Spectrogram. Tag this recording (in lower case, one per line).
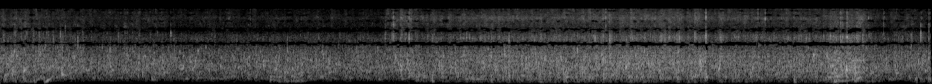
water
